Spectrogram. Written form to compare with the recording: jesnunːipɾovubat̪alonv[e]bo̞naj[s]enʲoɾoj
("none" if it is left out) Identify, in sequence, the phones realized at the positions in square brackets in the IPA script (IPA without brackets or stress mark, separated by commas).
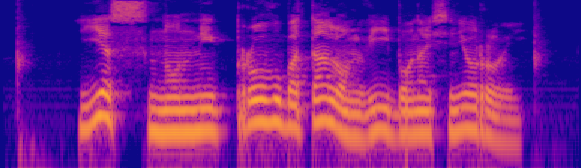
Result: i, s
